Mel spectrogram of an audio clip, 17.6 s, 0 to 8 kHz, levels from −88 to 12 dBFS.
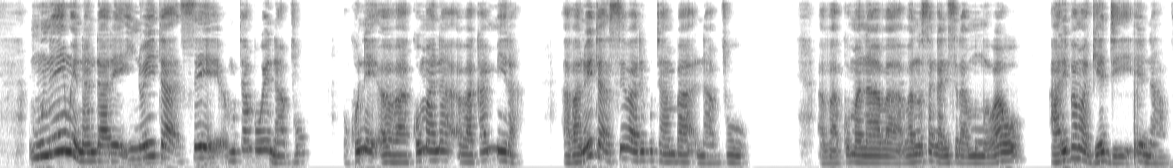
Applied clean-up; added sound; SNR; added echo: none; none; none; reverberation time 0.3 s.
